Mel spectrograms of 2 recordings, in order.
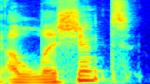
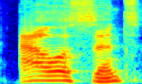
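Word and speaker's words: Alicent: name we were saying alient I mean it does look like Aliant I will say but I digress Allison is how the characters in the show pronounce her name so it is Allison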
